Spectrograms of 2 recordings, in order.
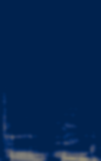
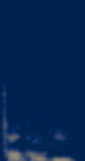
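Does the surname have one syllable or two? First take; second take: one; two. First: The surname is said as one syllable. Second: The surname is said as two syllables. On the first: This is how the speaker says the name. "I pronounce the guy's name" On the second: This is how most people say the name. "everybody says"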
